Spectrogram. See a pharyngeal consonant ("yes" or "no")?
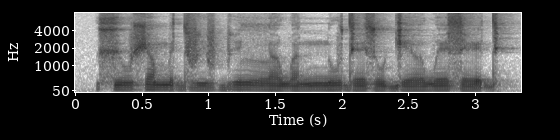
no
